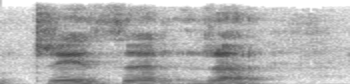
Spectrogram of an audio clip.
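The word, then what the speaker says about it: treasurer: कभी कभी एस को स पढ़ते हैं, कभी कभी एस को ज पढ़ते हैं। तो एस के बगल में यू है तो यू का उच्चारण जो है अ के रूप में किया गया है, तो एस ज प्लस ज होता है। तो ट्रेजरर, यानी कि र है इसके पहले, ई आर से र, और इसके पहले भी आर है, आर का मतलब र होता है, तो ये वो ट्रेजरर।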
